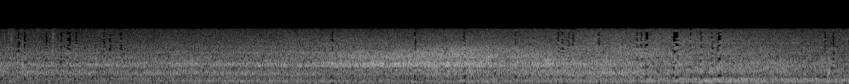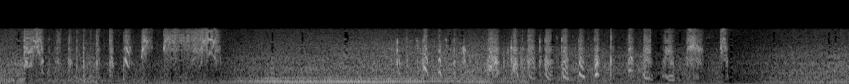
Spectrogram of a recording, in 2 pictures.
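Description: Squirrel giving rapid chattering alarm calls in two bouts, the first about nine seconds in and a longer one from about twelve seconds, roughly five sharp calls a second, over a steady background rush.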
